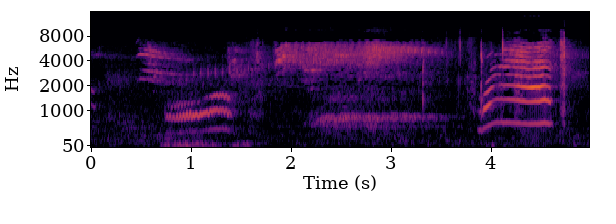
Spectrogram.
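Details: Street cat named Bob giving several clear, drawn-out meows: a falling harmonic-rich cry, a pause, then a longer bright rising-and-falling meow near the end over a quiet background.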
